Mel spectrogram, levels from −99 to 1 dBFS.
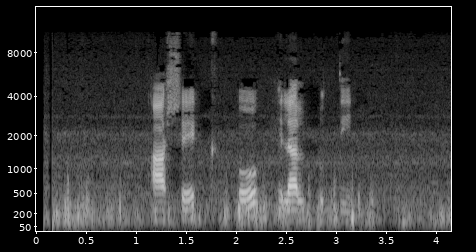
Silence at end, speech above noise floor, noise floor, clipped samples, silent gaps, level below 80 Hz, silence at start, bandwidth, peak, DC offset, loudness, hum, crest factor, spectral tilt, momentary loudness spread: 0 s; 22 dB; -49 dBFS; under 0.1%; none; -58 dBFS; 0.1 s; 11.5 kHz; -6 dBFS; under 0.1%; -28 LUFS; none; 24 dB; -4.5 dB/octave; 23 LU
